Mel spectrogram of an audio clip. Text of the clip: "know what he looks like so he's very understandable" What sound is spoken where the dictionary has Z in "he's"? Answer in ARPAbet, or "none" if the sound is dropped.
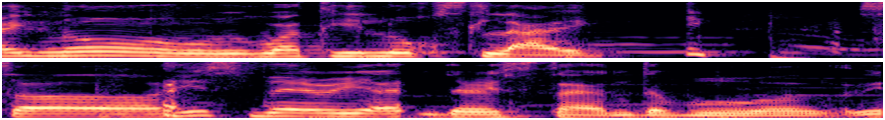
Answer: S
